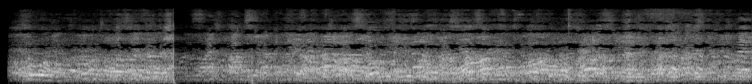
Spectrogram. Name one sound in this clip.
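Several men talk and chatter loudly close by.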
